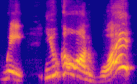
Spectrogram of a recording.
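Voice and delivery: slow, incredulous mock question; imitated disbelief. Offline best friend learns about TikTok, slow mock disbelief. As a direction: stretch it out, leaping up on the last word.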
